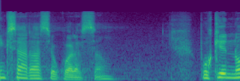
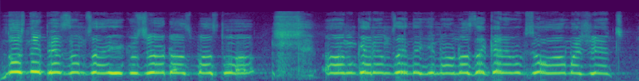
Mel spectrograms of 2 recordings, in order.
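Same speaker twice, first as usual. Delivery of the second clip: very high, louder tearful plea; girl weeping as she tells the pastor they will stay; crying girl; 6 dB louder than usual. Retold or imitated. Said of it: "chora que não para de chorar".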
